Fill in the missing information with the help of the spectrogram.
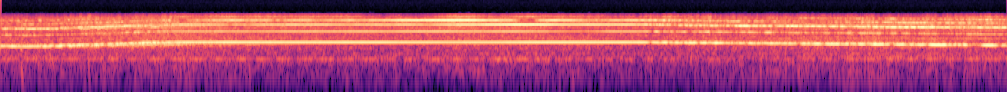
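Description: Tornado warning siren sounding a sustained wail with overtones; its pitch rises slightly about a second in, holds steady, then sags slightly near the end, and its loudness wavers at the start and end.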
